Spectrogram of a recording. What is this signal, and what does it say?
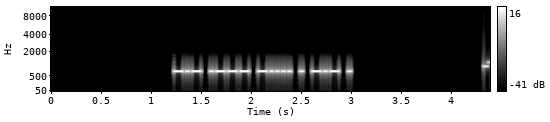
Morse code, heard as a keyed tone, about 40 wpm, 700 Hz. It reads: KJ6EKE
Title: USA Call Signs Repeated 2x 40wpm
